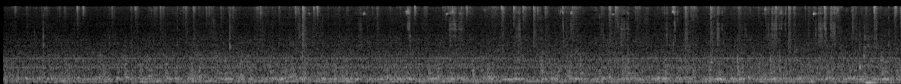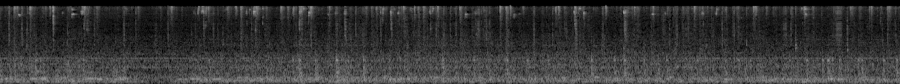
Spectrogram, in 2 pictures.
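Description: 2023 Rawlings Icon composite baseball bat being rolled by hand between the rollers of a bat-rolling machine. Its barrel gives off an irregular crackle of small clicks as the composite breaks in. Under it runs a low steady hum that stops about ten seconds in.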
